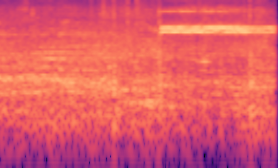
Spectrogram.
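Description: Arena crowd noise, with spectators and coaches shouting over one another. A little past a second in, a shrill, steady whistle joins it and holds for most of a second.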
